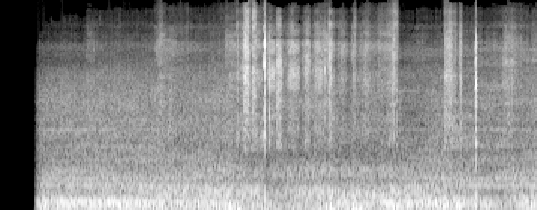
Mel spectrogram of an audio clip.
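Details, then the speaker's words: Noisy compressor: deep steady hum with irregular metallic rattles and scrapes, as the compressor's steel body rubs against its metal frame; the fix is to add rubber to keep them apart. "Maingay rin yung makina. Pala maingay, sumasayad na yung bakal ng compressor."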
